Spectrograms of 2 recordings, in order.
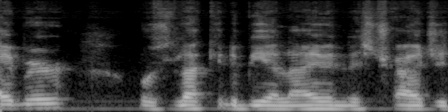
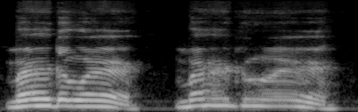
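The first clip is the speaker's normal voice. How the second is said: crowd yelling; 8 semitones higher than usual. Acted. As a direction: hurl the word at him.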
